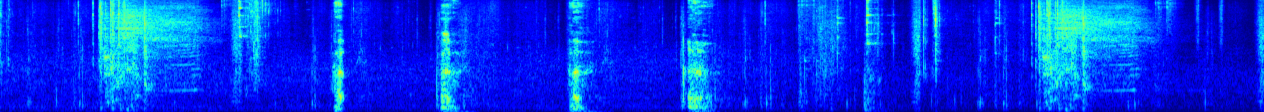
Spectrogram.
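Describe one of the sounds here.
A crate lid pops open with a burst of hissing gas.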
